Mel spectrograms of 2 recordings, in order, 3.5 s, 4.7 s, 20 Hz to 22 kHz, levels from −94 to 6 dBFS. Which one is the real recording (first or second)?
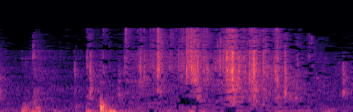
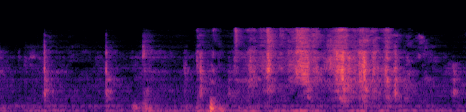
first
